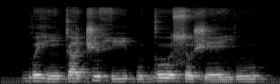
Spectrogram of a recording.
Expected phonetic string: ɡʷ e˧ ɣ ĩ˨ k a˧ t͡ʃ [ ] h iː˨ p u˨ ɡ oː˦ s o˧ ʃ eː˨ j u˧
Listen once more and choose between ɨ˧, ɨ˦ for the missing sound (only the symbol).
ɨ˦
